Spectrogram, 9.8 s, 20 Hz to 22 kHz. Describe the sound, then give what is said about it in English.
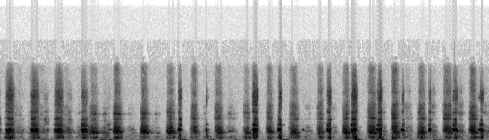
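Rapid fire-breath breathing exercise: many quick, forceful nasal exhales in a steady, driving rhythm, each a sharp hiss of air, with no talking. “This is a fire breath. 20 seconds.”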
